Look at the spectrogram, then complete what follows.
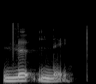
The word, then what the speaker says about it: le lait: Le lait. Don't pronounce the T on the end. Le lait. In French, we don't pronounce the T's on the end unless they've got an E after them.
